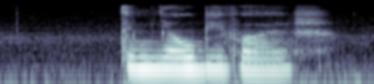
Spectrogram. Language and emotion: Russian, sad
